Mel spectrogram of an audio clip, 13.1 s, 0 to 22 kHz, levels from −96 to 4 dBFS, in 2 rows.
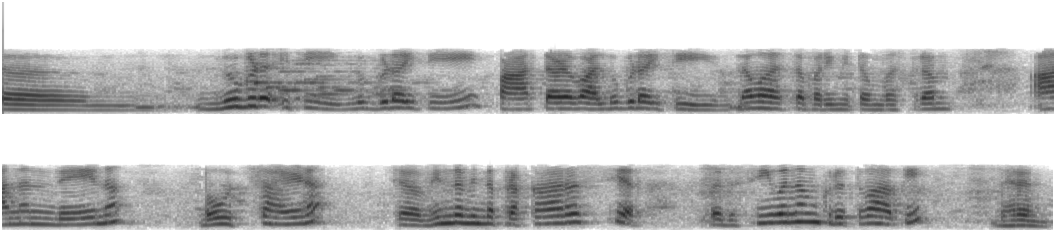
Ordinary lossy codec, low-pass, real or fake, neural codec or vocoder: AAC, 16 kbps; 7.2 kHz; real; none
